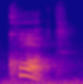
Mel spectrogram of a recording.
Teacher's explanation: O is a vowel similar to O in paw, but more closed. Kot. When O is unstressed, it sounds more like A.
